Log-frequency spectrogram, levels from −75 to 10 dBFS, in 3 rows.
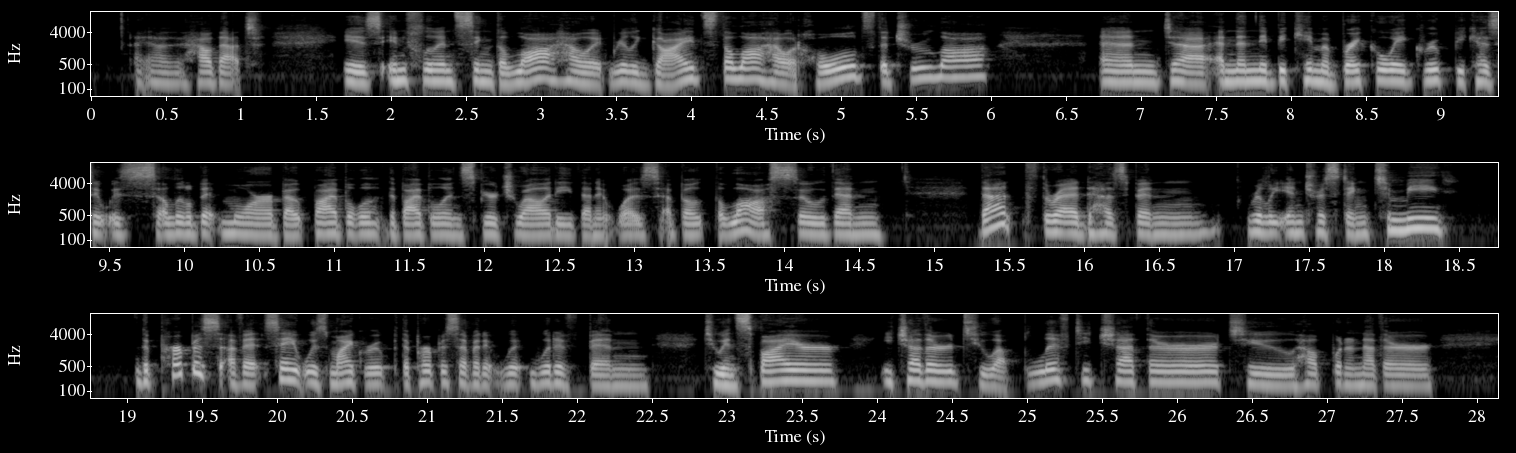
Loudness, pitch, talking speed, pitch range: -19 LUFS, 160 Hz, 185 wpm, 150-180 Hz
